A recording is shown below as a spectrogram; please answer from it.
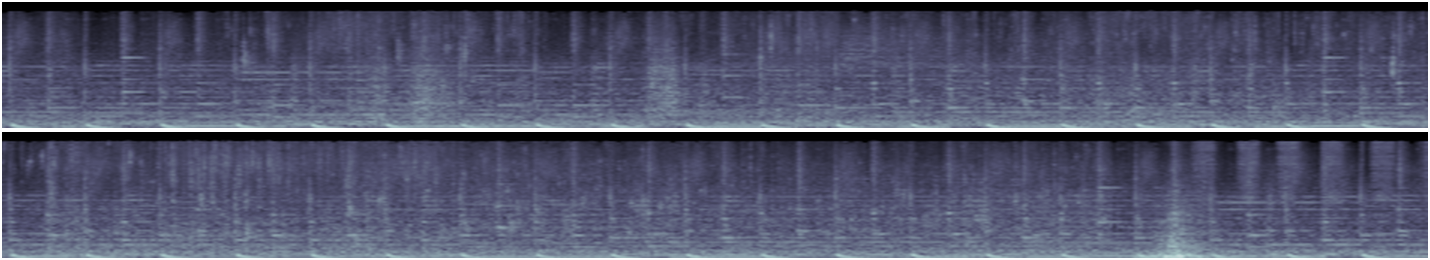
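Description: Background music with a steady beat over red engine coolant running and splashing out of a disconnected coolant hose as the system drains. A short louder burst comes near the end.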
